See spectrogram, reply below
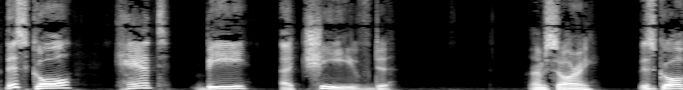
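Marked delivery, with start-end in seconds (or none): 0.0-3.9 word by word, with long gaps; slow dictation for learners; each word separately placed; very slow model sentence. Shown as a demonstration.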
